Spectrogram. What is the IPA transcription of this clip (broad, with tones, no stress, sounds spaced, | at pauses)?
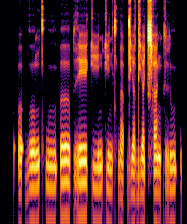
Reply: ʔ ɔ˨˩ ʔ b oː˦˥ ŋ kʰ w uː˦˥ ʔ ɤː˥˩ p r eː˥˩ k iː˦˥ n k i˧ n kʰ w a˨˩ p̚ d i˧ a̯ d i˦˥ a̯ t͡ɕʰ a˥˩ ŋ k r u˥˩ ʔ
